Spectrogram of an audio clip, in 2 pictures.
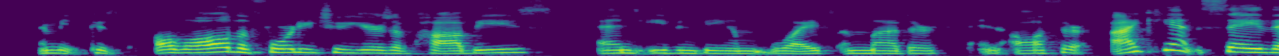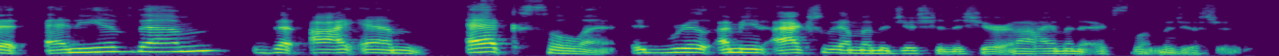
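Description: A woman speaks in an American accent with an unremarkable speaking voice. Her intonation is lively, her pace moderate, and the background quiet. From Baltimore, Maryland. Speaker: entrepreneur and motivational speaker. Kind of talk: casual chat.

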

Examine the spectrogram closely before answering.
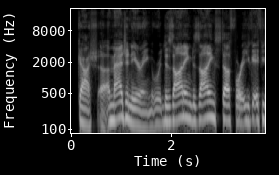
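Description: A man with a Southern US accent, a fairly high pitch, fairly even intonation and a fairly quick pace. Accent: Southern US (Georgia). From US South, rural northeast Georgia. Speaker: healthcare tech executive. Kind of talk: casual interview.

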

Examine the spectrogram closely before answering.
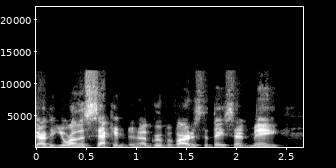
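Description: A man with an American accent projects a raised voice with a bright, sharp tone against a quiet background. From Connecticut, US. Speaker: podcast host. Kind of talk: casual interview.

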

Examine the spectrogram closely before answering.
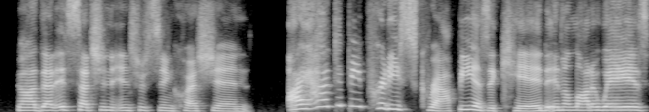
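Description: A woman with an American accent speaks at a moderate pace, her pitch fairly high and her intonation lively. Her tone is bright and sharp, and the background is quiet. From California (Berkeley). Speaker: matchmaker. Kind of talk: casual chat.

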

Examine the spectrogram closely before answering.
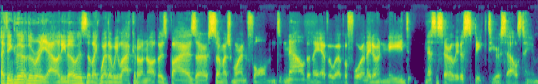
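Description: A man with an Australian accent at a moderate pace, with hardly any pauses. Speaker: marketing executive. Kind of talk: interview. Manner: casual, lots of filler words.

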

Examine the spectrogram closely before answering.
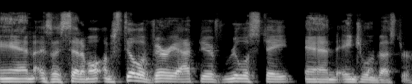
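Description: With an American accent, a man speaks in an unremarkable speaking voice at medium pitch, with fairly even intonation against a quiet background. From Texas. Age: 50s. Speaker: company founder. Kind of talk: casual chat.

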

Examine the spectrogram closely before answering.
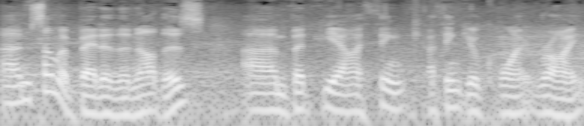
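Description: A man with a British accent, over noticeable background noise. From UK. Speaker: tourist interviewed. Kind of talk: casual interview chat. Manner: reserved, hesitant.

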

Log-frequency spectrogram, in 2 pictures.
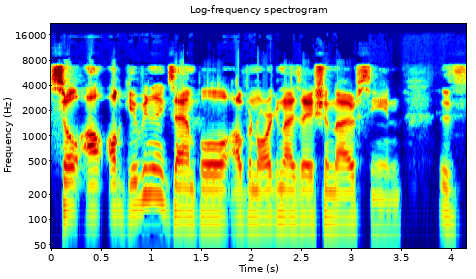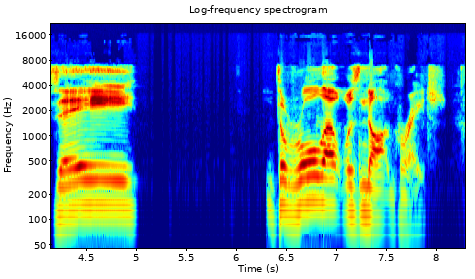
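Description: A man speaks at a fairly slow pace with a medium pitch. He has a plain, everyday voice and ordinary pitch variation. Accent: Canadian. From Canada, Toronto. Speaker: organizational psychologist. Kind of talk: interview.

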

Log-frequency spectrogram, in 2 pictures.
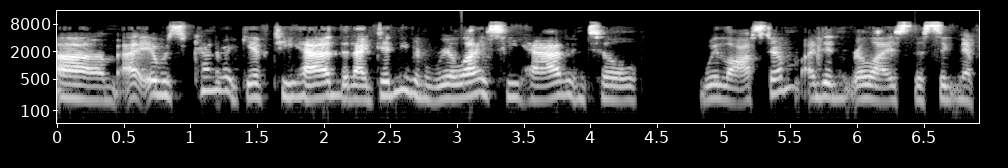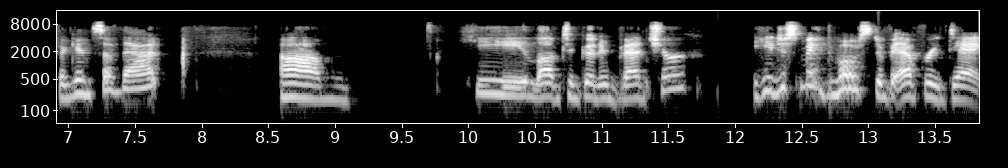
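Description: Over a quiet background, a woman in a normal speaking voice talks at a moderate pace with medium pitch and lively intonation. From Minnesota. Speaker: bereaved parent and prevention advocate. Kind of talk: podcast interview.

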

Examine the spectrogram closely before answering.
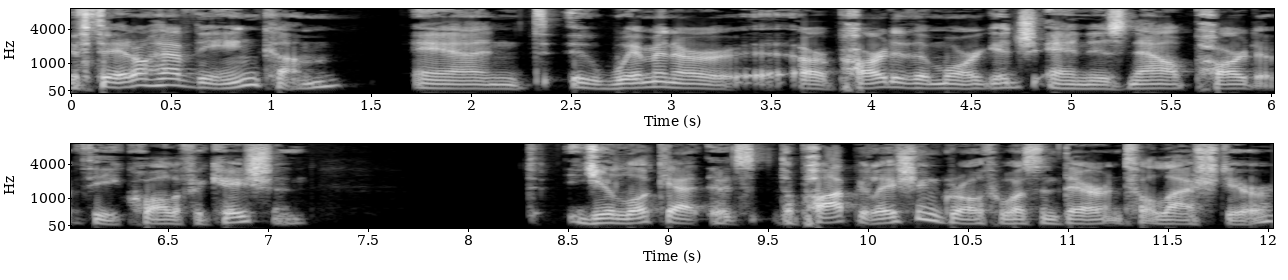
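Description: In a plain, everyday voice with a Canadian accent, a man speaks at a medium pitch and fairly slow pace, with ordinary pitch variation, very even loudness and a dry, close sound with no echo. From Canada, Toronto. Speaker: economic forecaster. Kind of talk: interview.

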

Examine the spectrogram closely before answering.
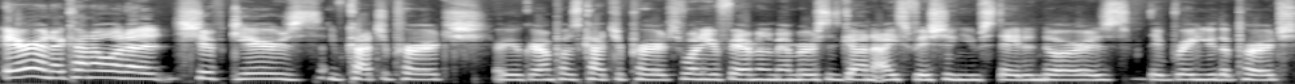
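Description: A woman with an American accent and a plain, everyday voice talks at a moderate pace with hardly any pauses. Her pitch is fairly high, her intonation fairly even and her loudness very even, in a very clean recording with a silent background. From Virginia, US. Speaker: podcast host, wildlife agency staff. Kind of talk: casual chat.

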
